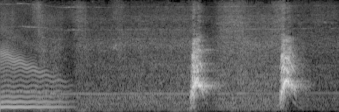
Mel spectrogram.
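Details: Shiba Inu and Labrador at home, fighting a running vacuum cleaner during household cleaning: a steady tone fades, then two short, sharp barks about a second apart.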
